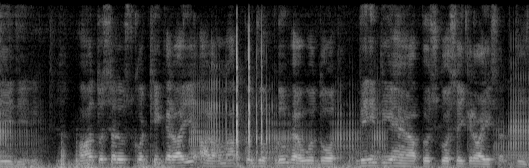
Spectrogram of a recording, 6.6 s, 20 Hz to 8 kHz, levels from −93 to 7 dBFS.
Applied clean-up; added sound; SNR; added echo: none; Door; 7 dB; reverberation time 0.2 s.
